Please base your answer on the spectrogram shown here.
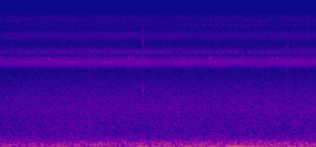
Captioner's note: crickets fade in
